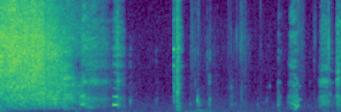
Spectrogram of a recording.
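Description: Model rocket motor igniting at liftoff: a sudden loud rushing hiss that fades away over about a second and a half as the rocket climbs.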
